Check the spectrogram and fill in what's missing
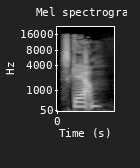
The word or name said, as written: skærme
